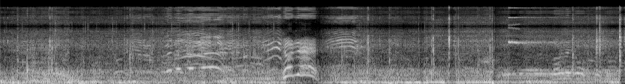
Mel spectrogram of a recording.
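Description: Players' shouts on a street hockey rink, with one loud shout about three seconds in. Underneath is a steady rumble of wind and movement noise on a helmet-mounted camera as the player moves.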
